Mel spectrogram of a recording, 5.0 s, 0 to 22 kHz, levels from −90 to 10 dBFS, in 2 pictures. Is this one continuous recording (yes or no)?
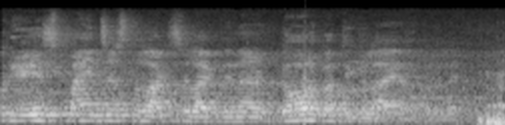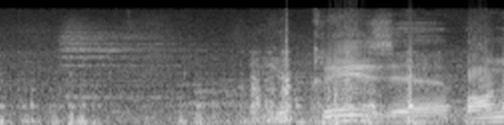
yes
